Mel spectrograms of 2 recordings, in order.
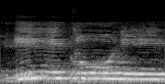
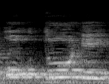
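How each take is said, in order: First: The word begins with an 'i' vowel. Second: The word begins with an 'u' vowel. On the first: The speaker calls it right. "Tapi gimana bacanya?" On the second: The speaker calls it wrong. "Bacanya bukan uktuni, bukan begitu"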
